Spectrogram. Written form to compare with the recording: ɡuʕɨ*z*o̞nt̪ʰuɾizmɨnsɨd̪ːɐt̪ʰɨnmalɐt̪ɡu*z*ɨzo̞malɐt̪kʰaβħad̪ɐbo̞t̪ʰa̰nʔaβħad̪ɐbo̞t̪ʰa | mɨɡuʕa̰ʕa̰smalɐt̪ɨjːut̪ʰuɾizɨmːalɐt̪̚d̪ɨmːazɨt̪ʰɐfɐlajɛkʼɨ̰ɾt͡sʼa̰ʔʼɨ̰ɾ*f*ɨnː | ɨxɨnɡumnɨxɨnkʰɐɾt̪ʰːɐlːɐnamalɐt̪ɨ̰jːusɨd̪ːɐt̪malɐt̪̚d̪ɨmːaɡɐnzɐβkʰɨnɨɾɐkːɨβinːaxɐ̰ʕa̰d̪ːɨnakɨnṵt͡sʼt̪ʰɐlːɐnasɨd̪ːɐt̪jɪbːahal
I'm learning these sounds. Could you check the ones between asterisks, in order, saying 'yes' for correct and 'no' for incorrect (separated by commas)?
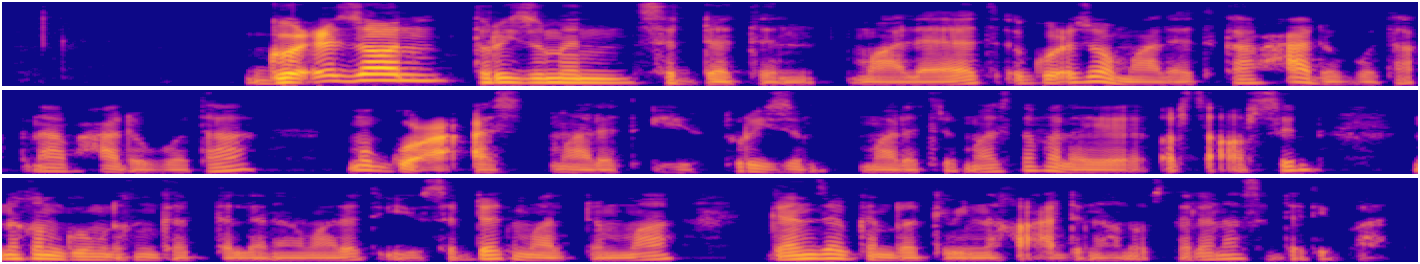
yes, no, no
